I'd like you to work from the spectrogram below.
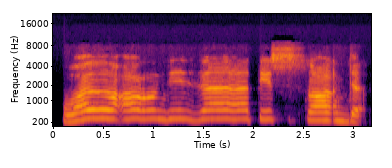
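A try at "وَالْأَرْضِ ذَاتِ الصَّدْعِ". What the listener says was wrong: Jelaskan ainnya. Soda. Soda. Soda.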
